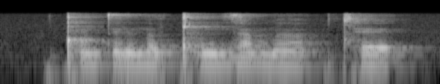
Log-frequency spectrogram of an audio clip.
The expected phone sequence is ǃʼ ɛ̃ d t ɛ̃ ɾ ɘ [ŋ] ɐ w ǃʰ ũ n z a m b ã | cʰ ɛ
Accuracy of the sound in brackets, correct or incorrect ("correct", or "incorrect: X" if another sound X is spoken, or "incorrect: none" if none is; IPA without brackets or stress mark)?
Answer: incorrect: n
